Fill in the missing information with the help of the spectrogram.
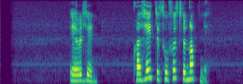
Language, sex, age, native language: Icelandic, female, 60-69, Icelandic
